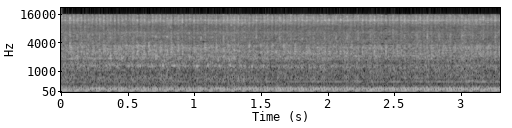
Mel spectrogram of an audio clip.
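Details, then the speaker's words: Used CF Moto X8 ATV after cleaning, service and repairs: smooth, even low idle with steady beat, no knocks, rattles or metal grinding, unlike before repair; idling healthily. "now we are starting the engine we hear that our engine runs like a clock,"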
